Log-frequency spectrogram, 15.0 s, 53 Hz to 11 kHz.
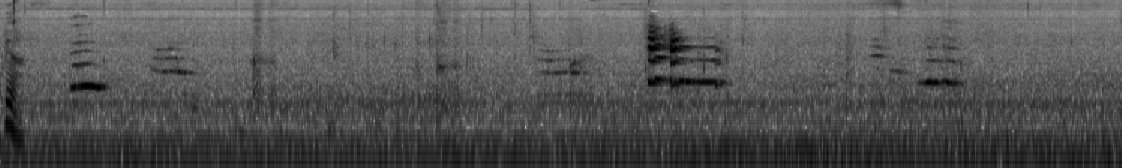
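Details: Among 76 street and abandoned cats, several short meows rise and fall at intervals, one louder burst near the middle, with quiet human speech and a faint background hum.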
